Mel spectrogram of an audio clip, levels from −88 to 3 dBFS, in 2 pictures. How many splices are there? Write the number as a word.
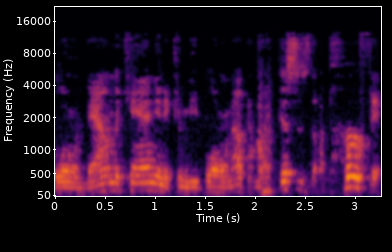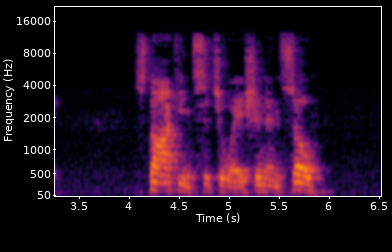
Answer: one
